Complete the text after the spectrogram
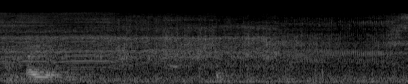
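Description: Electric hair clippers buzz while shaving hair.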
